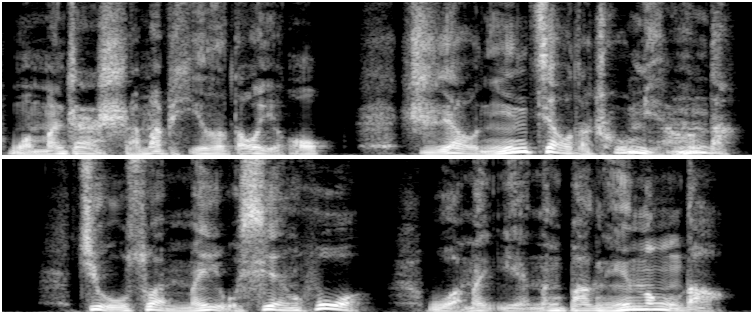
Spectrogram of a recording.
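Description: A man's voice: deep voice, very animated, normal speed, husky, exaggerated voice. A man voicing a chatty, salesy shop assistant. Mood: eager. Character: eager young male shop assistant.

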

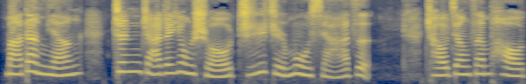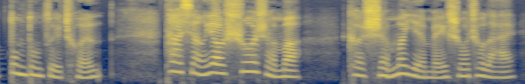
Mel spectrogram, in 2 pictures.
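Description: A woman narrating a dramatic story in an expressive, measured way. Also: mid-range voice, no room sound, clean studio sound.

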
